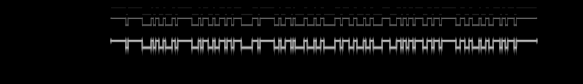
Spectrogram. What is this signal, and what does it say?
RTTY (45.45 baud, 850 Hz shift), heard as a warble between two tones, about 2550 Hz centre. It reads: HL5LE TU ON0I CQ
